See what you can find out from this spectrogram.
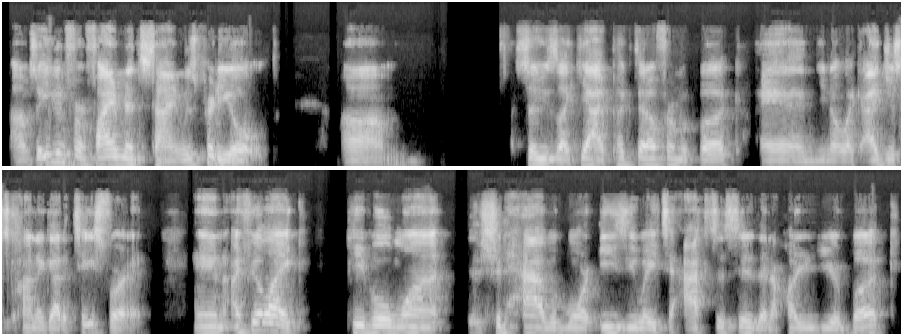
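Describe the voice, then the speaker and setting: A man's voice: mid-range voice, moderate pace, darkish tone. A young man, born in Iraq, talking informally and enthusiastically as a podcast guest, with lots of "like" and "you know". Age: young adult. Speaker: podcast guest, student author and educator. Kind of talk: casual interview talk.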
